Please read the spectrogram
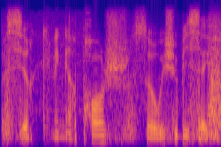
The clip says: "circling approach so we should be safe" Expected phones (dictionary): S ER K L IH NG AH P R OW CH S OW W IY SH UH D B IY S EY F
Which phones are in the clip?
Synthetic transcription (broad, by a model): S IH K L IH NG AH P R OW SH S OW W IY SH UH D B IY S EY F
